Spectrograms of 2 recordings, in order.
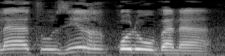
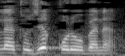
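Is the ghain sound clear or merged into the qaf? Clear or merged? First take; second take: clear; merged. First: The ghain sound is pronounced clearly before the qaf. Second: The ghain sound is merged into the following qaf. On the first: The speaker calls it right. "أظهر الغين" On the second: The speaker calls it wrong. "ولا تقل"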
